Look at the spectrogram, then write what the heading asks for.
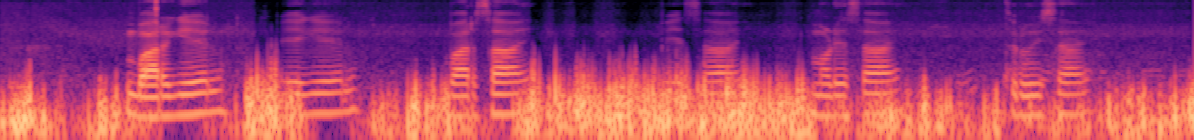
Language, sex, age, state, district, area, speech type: Santali, male, 30-45, Jharkhand, East Singhbhum, rural, spontaneous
